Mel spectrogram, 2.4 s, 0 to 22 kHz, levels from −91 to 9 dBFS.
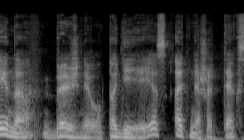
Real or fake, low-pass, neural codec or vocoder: fake; 14.4 kHz; vocoder, 44.1 kHz, 128 mel bands, Pupu-Vocoder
